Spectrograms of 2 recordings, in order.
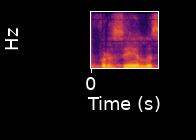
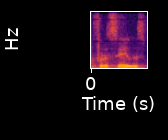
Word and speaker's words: Versailles: raja di Perancis ya Versailles Iya bacanya bukan Versailles BSD gimana sih udah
